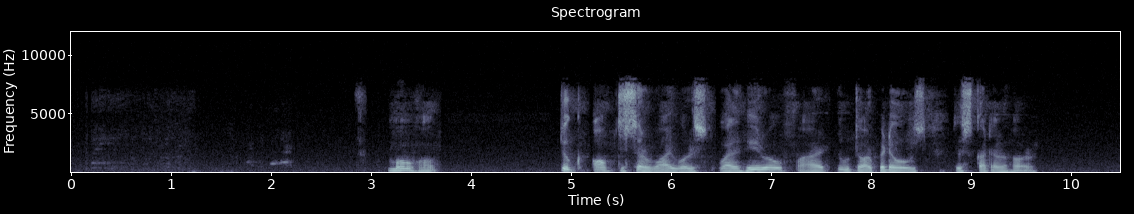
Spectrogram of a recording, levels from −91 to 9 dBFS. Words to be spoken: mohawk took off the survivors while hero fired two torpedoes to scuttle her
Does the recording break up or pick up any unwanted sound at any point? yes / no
no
